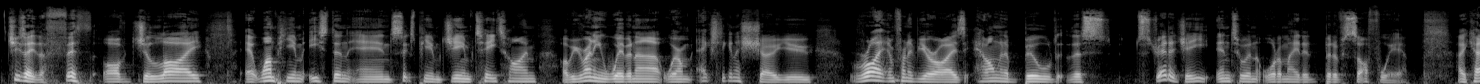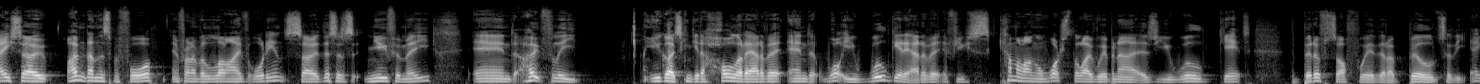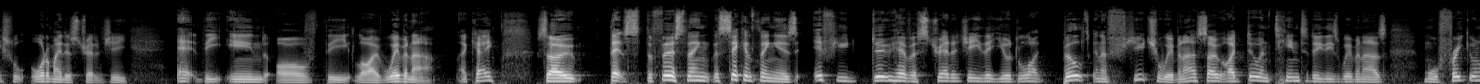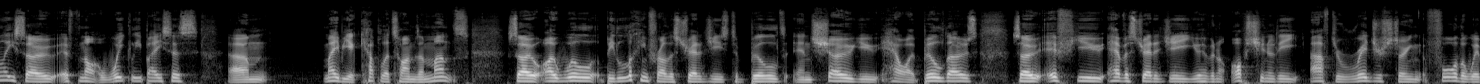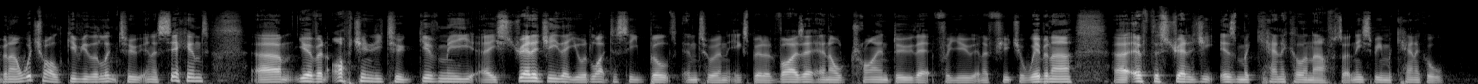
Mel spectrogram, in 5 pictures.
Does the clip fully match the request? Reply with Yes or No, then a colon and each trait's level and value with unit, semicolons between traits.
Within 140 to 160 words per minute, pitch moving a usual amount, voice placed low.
No: fast, 205 wpm; average, 4.7 semitones; low, 130 Hz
